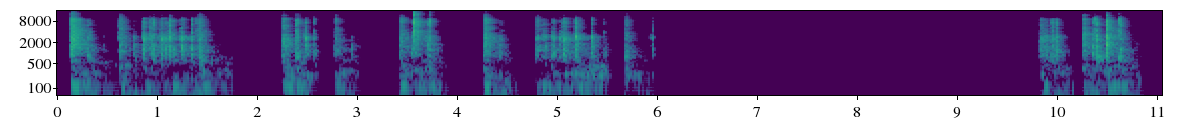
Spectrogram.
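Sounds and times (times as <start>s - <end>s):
typing on computer keyboard: 0.2s - 1.6s, 2.2s - 6.0s, 9.8s - 10.8s.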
